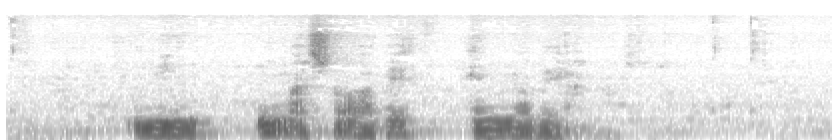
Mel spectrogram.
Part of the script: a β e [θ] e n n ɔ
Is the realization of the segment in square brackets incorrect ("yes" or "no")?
no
